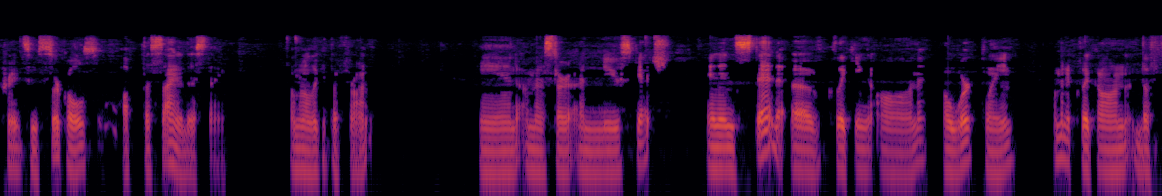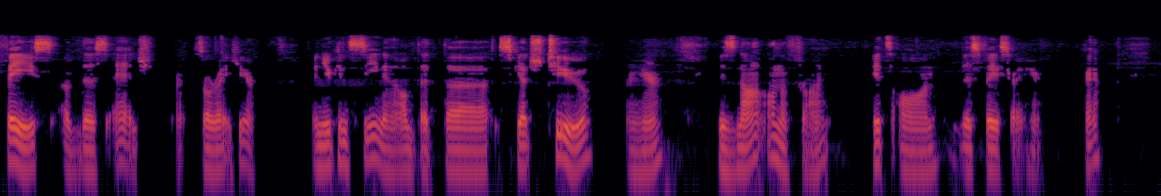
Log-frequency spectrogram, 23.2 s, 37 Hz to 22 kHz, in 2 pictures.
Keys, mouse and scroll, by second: 2.7 click, 3.5 middle click, 6.2 click, 6.8 right click, 13.6 click, 14.5 right click, 18.5 right click, 20.1 right click, 22.3 click.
